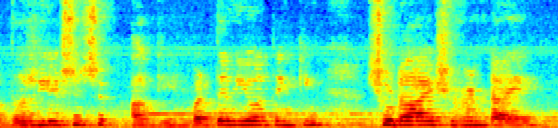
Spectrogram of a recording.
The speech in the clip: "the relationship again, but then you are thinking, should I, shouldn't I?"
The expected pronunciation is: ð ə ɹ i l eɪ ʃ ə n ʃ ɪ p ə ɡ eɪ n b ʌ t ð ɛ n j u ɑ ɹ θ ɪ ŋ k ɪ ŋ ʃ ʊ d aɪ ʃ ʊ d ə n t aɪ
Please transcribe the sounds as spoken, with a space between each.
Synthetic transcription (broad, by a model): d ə ɹ i l eɪ ʃ ə n ʃ ɪ p ə ɡ eɪ n b ʌ t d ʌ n j u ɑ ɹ t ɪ ŋ k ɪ ŋ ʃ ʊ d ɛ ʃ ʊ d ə n t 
